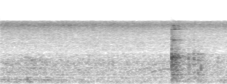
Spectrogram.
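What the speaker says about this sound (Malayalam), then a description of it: "നമ്മൾ നമ്മുടെ പച്ചക്കറികളൊക്കെ അത്യാവശ്യം കുഴപ്പമില്ലാത്ത രീതിയിൽ നമ്മൾ എണ്ണയിൽ വഴറ്റിയിട്ടുണ്ട്." Chopped vegetables including tomato and cabbage sautéing in oil in a pan for a veg burger, a steady close sizzle throughout with one brief metallic clink of a utensil near the end.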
